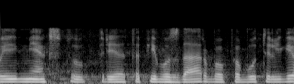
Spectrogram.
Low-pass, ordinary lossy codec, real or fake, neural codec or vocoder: 5.4 kHz; Opus, 64 kbps; fake; codec, 16 kHz, 8 kbps, FunCodec, trained on Chinese and English, 25 frames a second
